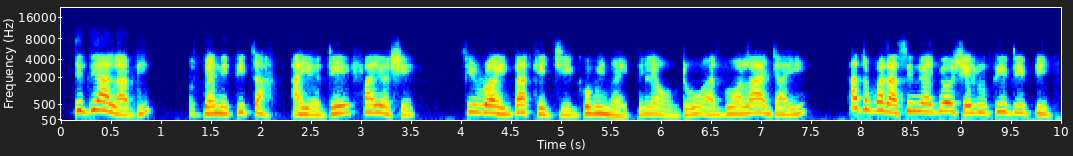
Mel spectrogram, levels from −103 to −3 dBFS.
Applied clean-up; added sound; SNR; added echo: neural mask model DeepFilterNet 3.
